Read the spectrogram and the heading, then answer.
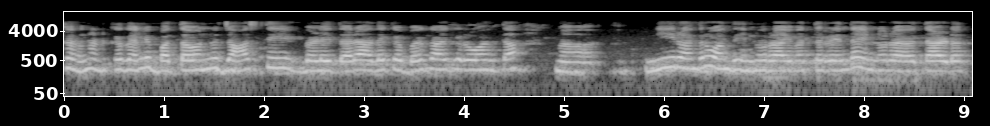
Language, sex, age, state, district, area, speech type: Kannada, female, 18-30, Karnataka, Bellary, urban, spontaneous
